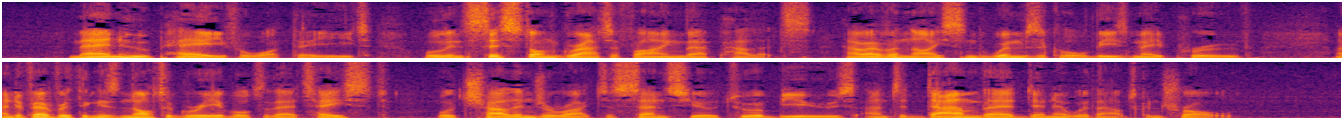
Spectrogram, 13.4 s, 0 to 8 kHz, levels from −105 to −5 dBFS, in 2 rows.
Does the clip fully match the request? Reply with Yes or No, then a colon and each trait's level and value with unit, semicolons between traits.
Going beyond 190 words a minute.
Yes: average, 200 wpm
